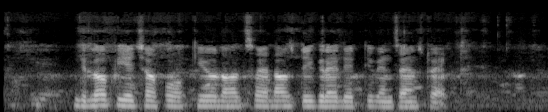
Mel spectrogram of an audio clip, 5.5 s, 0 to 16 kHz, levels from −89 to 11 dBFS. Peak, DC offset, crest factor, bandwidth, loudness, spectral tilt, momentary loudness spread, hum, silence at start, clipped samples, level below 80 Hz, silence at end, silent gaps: -2 dBFS; under 0.1%; 18 dB; 10.5 kHz; -19 LUFS; -6 dB/octave; 17 LU; none; 0.35 s; under 0.1%; -58 dBFS; 0.25 s; none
